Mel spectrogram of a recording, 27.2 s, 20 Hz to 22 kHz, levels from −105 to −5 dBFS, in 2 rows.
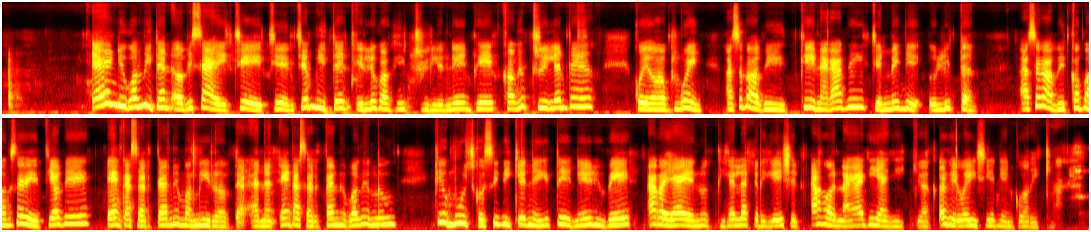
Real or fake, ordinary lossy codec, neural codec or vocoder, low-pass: fake; none; codec, 44.1 kHz, 2.6 kbps, SNAC; none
